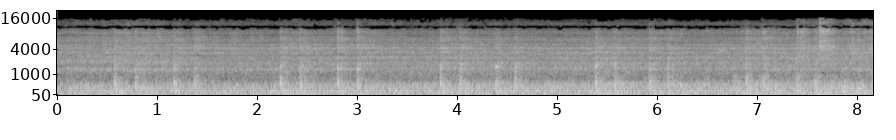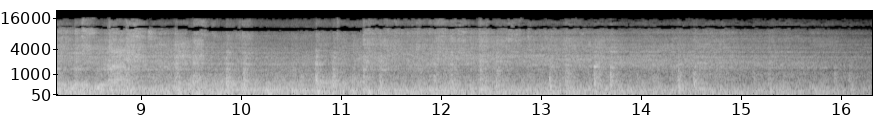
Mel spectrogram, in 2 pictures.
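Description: Wheels of a long freight train's hooded steel wagons rolling past over the track, a steady clickety-clack of wheel sets over rail joints, dying away near the end as the last wagon passes.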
